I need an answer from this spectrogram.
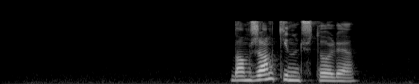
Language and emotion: Russian, angry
